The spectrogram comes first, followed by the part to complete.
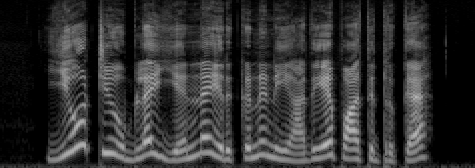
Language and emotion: Tamil, angry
